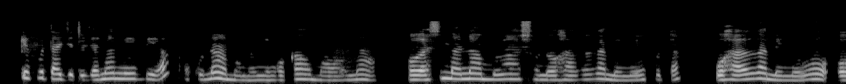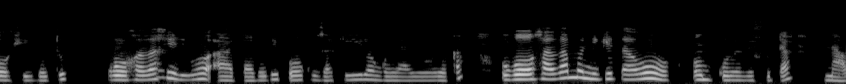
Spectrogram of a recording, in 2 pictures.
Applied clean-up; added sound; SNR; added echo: neural mask model Resemble Enhance denoiser.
